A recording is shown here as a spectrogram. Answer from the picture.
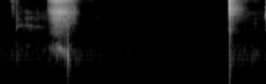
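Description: A man's short, hissy breath into a close microphone about a second in, and a brief mouth click shortly before he speaks again. Silence around both sounds.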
